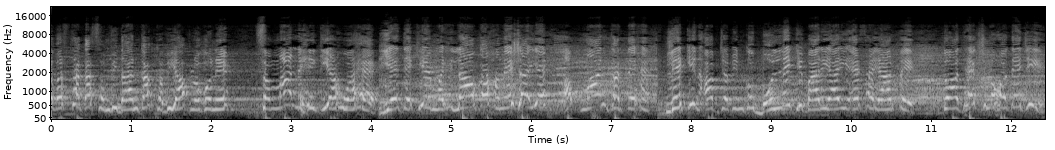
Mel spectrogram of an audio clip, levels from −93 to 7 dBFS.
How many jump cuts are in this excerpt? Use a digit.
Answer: 2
